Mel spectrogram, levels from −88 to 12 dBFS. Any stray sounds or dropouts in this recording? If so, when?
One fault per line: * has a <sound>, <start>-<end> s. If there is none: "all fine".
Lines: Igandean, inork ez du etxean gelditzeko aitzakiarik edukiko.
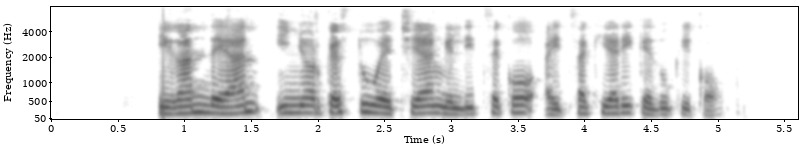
all fine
